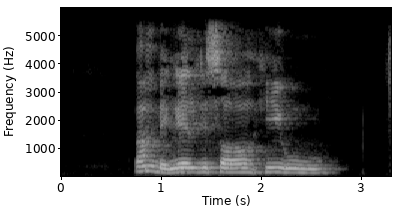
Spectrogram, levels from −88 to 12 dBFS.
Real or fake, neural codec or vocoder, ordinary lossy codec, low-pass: real; none; AAC, 48 kbps; 5.4 kHz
